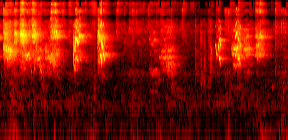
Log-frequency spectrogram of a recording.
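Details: Loving pair of budgerigars giving grating, buzzy warbles and clipped high squawks in clusters about two a second, separated by short softer pauses.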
